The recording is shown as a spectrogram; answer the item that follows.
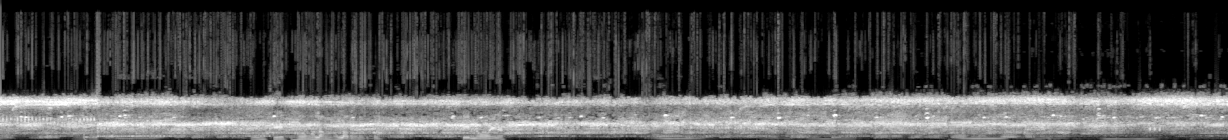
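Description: Frogs croak from inside a cave deep in the forest: a few short, warbling bursts rise over a constant loud, high hiss while someone talks throughout.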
